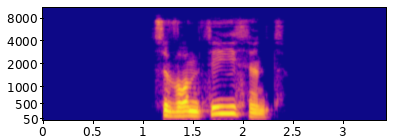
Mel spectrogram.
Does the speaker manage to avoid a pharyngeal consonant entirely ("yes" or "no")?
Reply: yes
